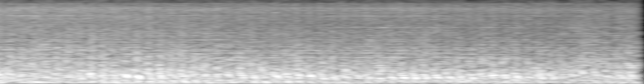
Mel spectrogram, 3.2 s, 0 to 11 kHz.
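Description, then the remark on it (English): A National Guard Black Hawk helicopter passes overhead while searching for a missing woman swept into Havasu Creek by flash floods at Grand Canyon National Park; its rotors beat in a fast, steady low chop beneath a loud, continuous engine roar, with no voices. “The National Guard now using a Black Hawk helicopter and some boats to search for a 33-year-old woman still missing after getting swept into Havasu Creek by flash floods at Grand Canyon National Park.”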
